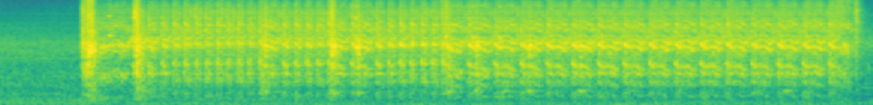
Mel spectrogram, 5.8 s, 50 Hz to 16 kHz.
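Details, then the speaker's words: 2021 Ford F250 6.7 diesel with deliberately contaminated CP4 high-pressure pump and bypass kit, driven about 500 miles wounded: heavy, labored cranking with uneven thumps for about five seconds, never catching; pump suspected seized. "I think the pump is actually seized up and it won't even let the engine crank that we're gonna have to tear into it see what we find"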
